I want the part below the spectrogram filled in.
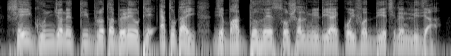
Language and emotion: Bengali, neutral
